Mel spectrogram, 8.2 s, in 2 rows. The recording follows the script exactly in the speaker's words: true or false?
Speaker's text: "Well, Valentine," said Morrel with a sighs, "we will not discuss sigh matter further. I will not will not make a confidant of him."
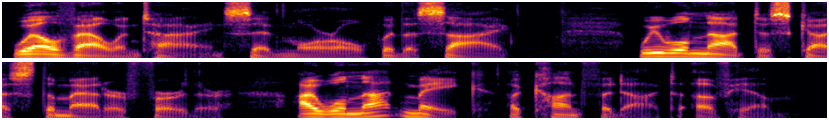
false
